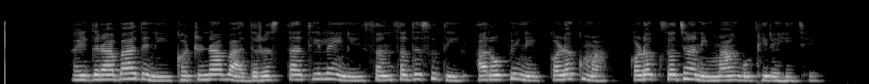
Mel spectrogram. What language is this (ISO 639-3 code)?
guj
